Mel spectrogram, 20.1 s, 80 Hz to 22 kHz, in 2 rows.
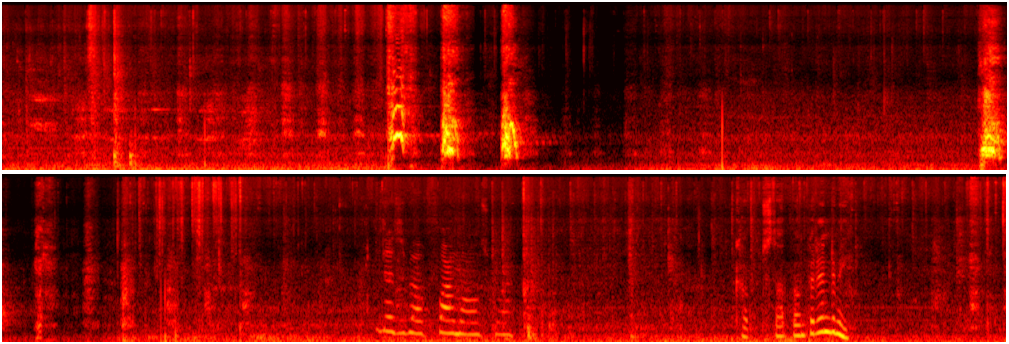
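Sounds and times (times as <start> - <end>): dog barking: 3.8 - 5.4, 9.8 - 10.2.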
